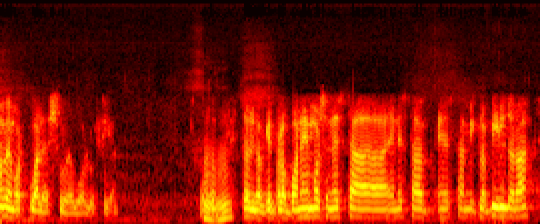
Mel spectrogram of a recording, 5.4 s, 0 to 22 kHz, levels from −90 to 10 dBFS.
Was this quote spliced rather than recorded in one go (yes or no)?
no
